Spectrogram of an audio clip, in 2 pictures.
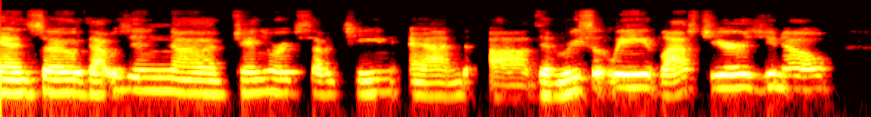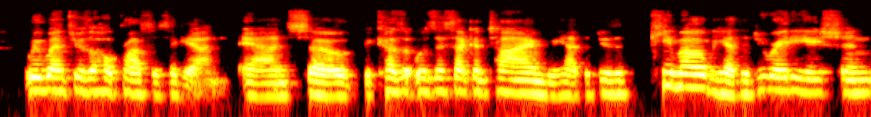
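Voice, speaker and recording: A woman speaks in a very deep, low voice. She keeps a moderate pace with ordinary pitch variation. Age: 60s. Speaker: program participant sharing success story. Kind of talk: testimony.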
